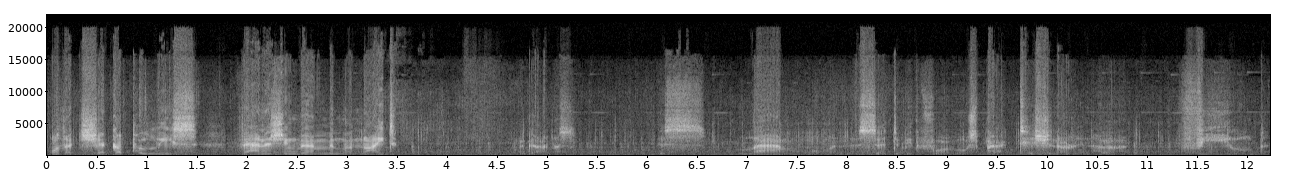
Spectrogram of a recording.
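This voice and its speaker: An actor playing a proud, disdainful city founder with a pompous, deliberate delivery in a video game. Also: male voice, deep voice, sing-song, bright, forceful tone, whispered, exaggerated voice, poor audio. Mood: grudging, resigned. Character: proud, disdainful middle-aged male city founder in audio diary. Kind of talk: dramatic monologue in video game.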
